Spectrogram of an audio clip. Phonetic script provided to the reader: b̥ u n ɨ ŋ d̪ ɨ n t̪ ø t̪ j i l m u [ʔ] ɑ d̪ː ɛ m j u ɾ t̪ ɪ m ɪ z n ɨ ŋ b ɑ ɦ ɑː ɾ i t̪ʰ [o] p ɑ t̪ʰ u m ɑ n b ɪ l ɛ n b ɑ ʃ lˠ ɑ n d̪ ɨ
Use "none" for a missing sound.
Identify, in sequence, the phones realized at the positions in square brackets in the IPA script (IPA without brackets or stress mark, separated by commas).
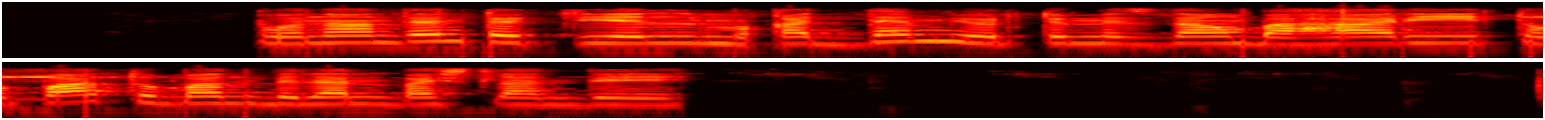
q, o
